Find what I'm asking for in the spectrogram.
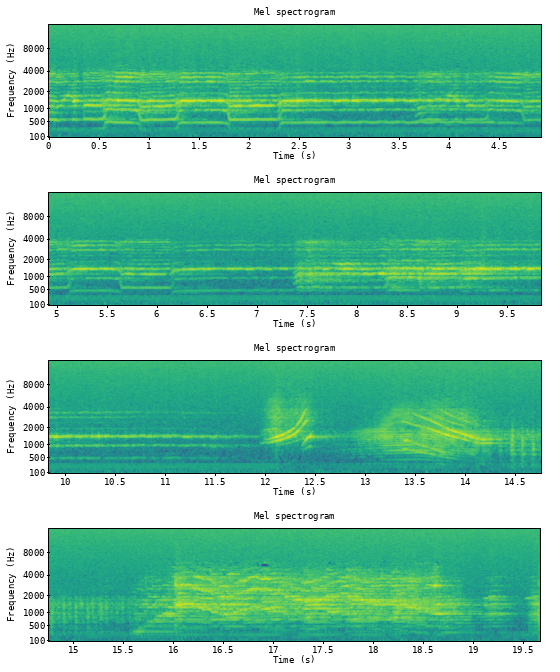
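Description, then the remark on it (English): Yodeling of Swiss mountain climbers in the Alps, a voice leaping between low chest notes and high falsetto tones in a lively melody over a steady sustained accompaniment, ending in rapid warbling trills and ornaments. “When you climb our high mountains called the Alps, you'll hear the Swiss mountain climbers yodeling like this.”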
